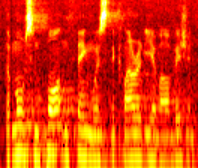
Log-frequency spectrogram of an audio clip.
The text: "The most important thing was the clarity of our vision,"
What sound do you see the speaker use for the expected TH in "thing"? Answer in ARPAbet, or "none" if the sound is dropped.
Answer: TH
